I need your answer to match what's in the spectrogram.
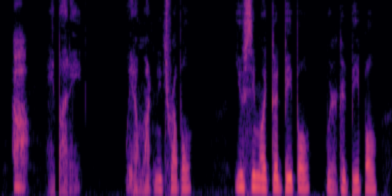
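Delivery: very quiet, hushed, soft whisper. Narrating the game, the speaker voices the Keystone whispering a message: whispering. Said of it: "the message he whispers is".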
